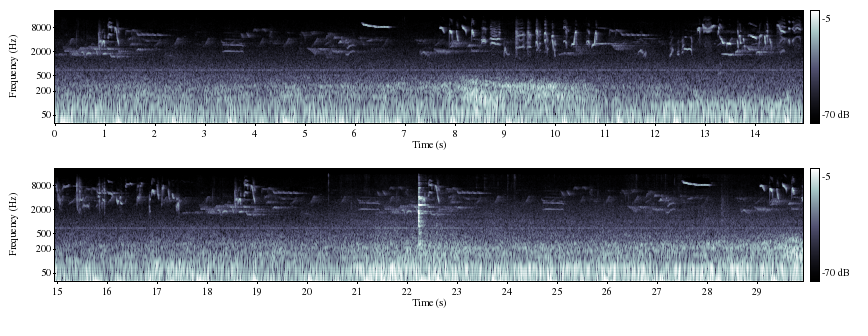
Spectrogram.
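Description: Several birds chirping and singing in short, repeated phrases and trills, over a faint steady hum, with one sharp click about two-thirds of the way through.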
